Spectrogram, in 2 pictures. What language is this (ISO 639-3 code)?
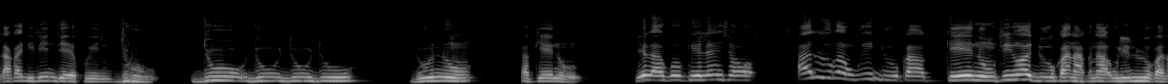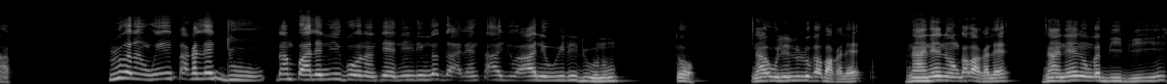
bys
